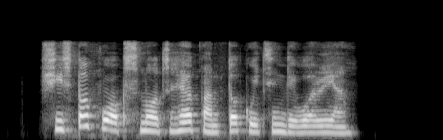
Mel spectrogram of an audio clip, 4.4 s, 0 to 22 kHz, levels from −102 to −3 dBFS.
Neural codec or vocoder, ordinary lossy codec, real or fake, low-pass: codec, 44.1 kHz, 3.4 kbps, Pupu-Codec; none; fake; 7.2 kHz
